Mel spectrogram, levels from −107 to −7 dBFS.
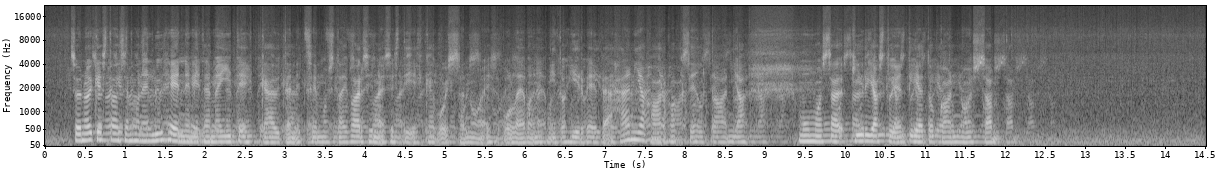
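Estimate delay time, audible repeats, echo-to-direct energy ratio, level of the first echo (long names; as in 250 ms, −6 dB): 263 ms, 3, −7.5 dB, −8.5 dB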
